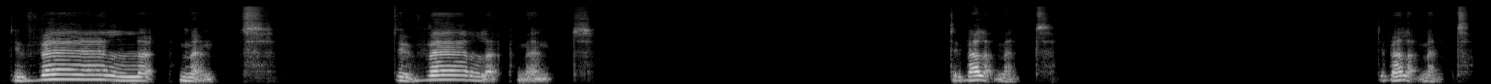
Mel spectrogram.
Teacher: the emphasis is on the second syllable, development.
